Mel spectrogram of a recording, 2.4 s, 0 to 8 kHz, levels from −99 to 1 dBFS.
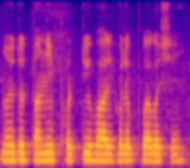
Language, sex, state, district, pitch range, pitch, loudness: Assamese, male, Assam, Kamrup Metropolitan, 130-135 Hz, 135 Hz, -16 LUFS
